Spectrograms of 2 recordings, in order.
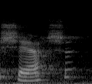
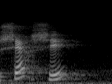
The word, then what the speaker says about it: cherche: Je cherche, tu cherches, il cherche. Nous cherchons, vous cherchez, il cherche. Observa que a pronúncia das três primeiras pessoas do singular são idênticas.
